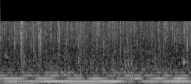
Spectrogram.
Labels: {"label": "biophony, midshipman", "recorder": "SoundTrap 500"}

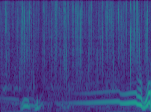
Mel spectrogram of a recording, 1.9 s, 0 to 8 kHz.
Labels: {"label": "biophony, cascading saw", "recorder": "SoundTrap 600 or HydroMoth"}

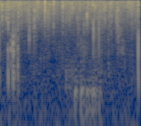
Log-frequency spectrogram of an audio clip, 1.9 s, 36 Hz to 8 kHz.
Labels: {"label": "biophony, damselfish", "recorder": "SoundTrap 500"}
{"label": "biophony", "recorder": "SoundTrap 500"}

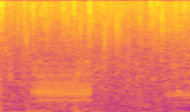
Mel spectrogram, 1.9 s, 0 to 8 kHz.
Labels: {"label": "biophony, croak", "recorder": "SoundTrap 500"}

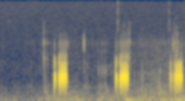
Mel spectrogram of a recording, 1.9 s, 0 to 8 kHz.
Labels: {"label": "biophony, knock croak", "recorder": "SoundTrap 300"}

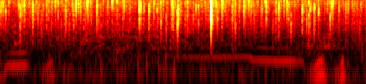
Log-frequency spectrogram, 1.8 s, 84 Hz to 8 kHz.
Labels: {"label": "biophony, cascading saw", "recorder": "SoundTrap 600 or HydroMoth"}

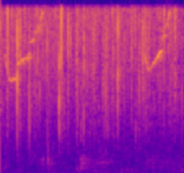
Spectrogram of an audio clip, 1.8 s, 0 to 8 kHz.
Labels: {"label": "biophony, dolphin", "recorder": "SoundTrap 500"}
{"label": "biophony", "recorder": "SoundTrap 500"}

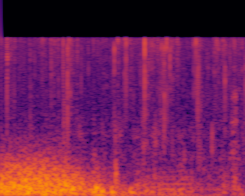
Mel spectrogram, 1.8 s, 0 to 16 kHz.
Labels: {"label": "biophony, growl", "recorder": "SoundTrap 500"}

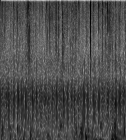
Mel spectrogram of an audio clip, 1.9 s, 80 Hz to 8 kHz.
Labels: {"label": "biophony, rattle", "recorder": "SoundTrap 500"}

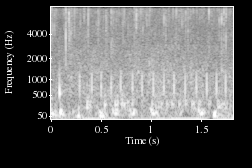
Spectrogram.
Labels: {"label": "biophony, rattle", "recorder": "SoundTrap 500"}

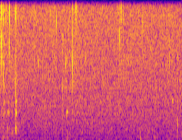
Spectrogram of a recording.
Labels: {"label": "ambient", "recorder": "HydroMoth"}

